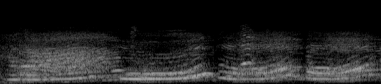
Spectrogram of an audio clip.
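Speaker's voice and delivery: low, very slow build-up count; drawn-out counting. Pretend. Storyteller counting sling swings with children, low drawn-out count. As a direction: stretch each number low, like winding up.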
